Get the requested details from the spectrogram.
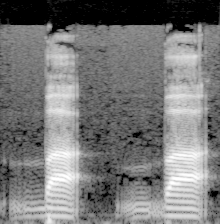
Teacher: دونوں ہونٹوں کی تری والے حصے سے جب یہ ملتے ہیں تو با ادا ہوتا ہے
